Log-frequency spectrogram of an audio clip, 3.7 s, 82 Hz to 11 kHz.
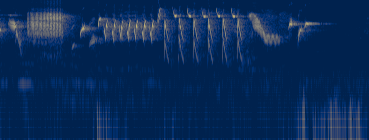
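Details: European goldfinch singing, recorded 2019: a buzzy opening note leads into a rapid, evenly spaced series of clear chirps, then tinkling trills ending in a drawn-out whistle; faint low thumps near the end.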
